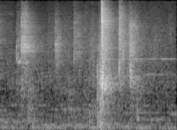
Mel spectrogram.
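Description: A sabre fencing exchange: a soft swish early on, then one sharp clack about a second and a half in, from blades or a stamping foot, with a few lighter knocks right after it.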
